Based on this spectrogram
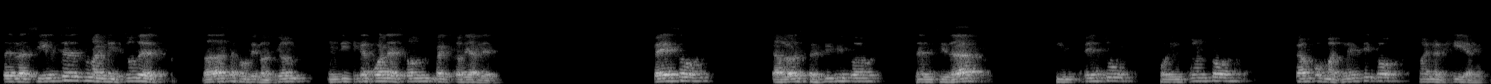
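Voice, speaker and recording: A man, a student, slowly reading a physics exercise aloud in class. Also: medium pitch. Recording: tinny, distant, echoey line.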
